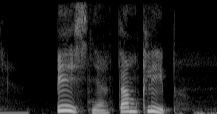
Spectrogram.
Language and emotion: Russian, positive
